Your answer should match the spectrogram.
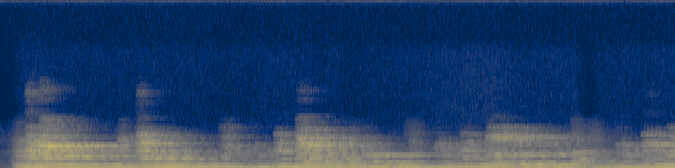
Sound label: Reverb Kill Dry Swell; Prussian Blue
